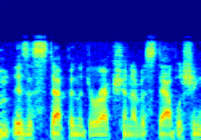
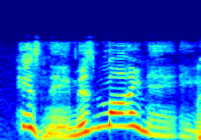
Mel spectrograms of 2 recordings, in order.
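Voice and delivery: very high, very slow, swooping, every word stretched out; 10 semitones higher, 4 dB louder than usual. Retelling a scene where a cartoon character stares at the TV: Homer Simpson voice. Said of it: "And Homer just looks at the T V and he goes".

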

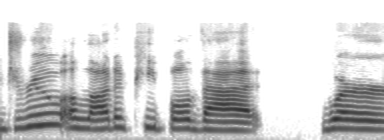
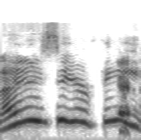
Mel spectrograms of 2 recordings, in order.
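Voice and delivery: put-on shrill, very high yell; 9 semitones higher than usual. Retelling a guy yelling at the speaker after a scare: retelling a guy yelling. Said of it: "this guy was like yelling at me".

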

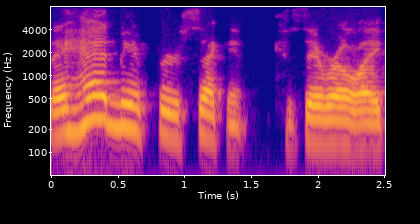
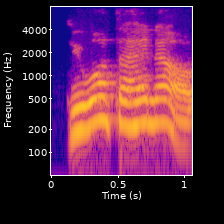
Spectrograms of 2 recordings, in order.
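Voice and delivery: put-on British accent, pitched up; 6 semitones higher than usual. Trying out an accent after being asked to do one on the podcast, british accent. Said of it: "Say hang out in a British accent".

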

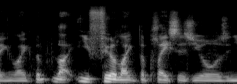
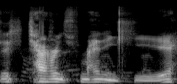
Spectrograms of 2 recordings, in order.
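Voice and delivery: put-on annoying voice, pitched higher; 3 semitones higher than usual. Joining in mocking an actor's voice: imitating Taron Manning's annoying voice. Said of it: "she has a really annoying voice that's like".

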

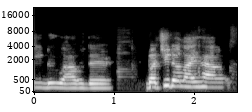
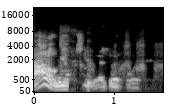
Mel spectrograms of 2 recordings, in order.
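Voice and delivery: usual speaking voice

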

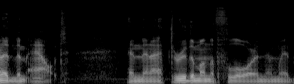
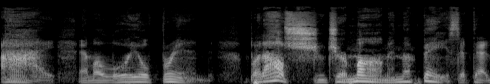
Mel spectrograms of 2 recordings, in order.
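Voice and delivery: put-on husky narrator voiceover voice, higher; 6 semitones higher than usual. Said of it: "it's the husky guy's voice".

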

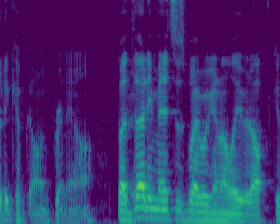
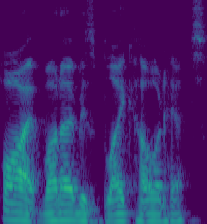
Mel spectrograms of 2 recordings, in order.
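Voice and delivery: slow, deliberate, measured, drawn-out speech; 4 dB quieter than usual. After offering to imitate Blake to his face, introduce yourself in an impression of Blake. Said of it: "That's my impression of Blake".

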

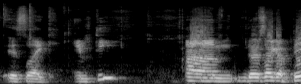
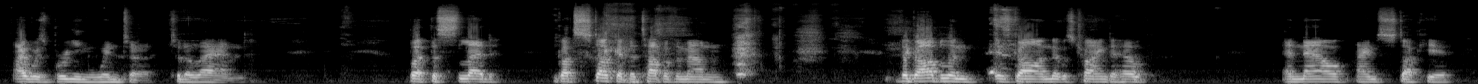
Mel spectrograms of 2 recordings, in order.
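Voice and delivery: deep, low, dropped-register voice; 3 semitones lower than usual. Telling a story, voicing the voice heard from the small dog, in a deep voice. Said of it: "you hear just this deep voice that goes".

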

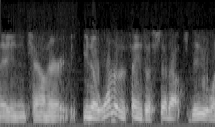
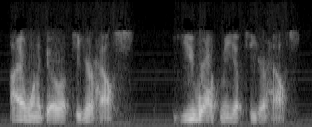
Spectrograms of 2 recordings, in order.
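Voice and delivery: mock very cold, flat, unvarying monotone; 3 semitones lower than usual. Telling a story, voicing a strange boy answering Harold: retelling a cold monotone. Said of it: "says in this very cold, monotone voice".

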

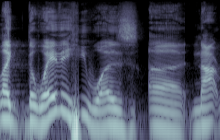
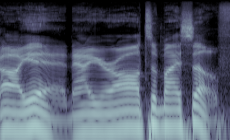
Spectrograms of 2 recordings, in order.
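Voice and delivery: put-on creepy voice; 3 semitones lower than usual. Retelling what a creepy taxi driver said: imitating a creepy voice. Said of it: "he had that real creepy vibe".

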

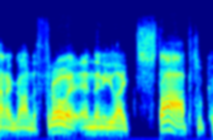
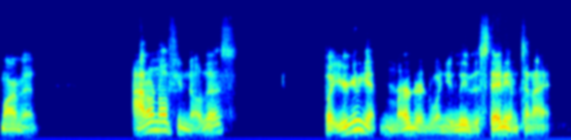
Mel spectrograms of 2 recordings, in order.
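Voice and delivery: softest, quietest hushed delivery; 4 semitones lower than usual. Retelling what was said to the umpire marvin during a fight: retelling own soft-spoken words. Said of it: "just in the softest".

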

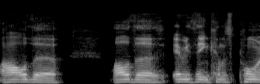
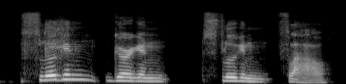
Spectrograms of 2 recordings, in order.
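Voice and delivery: put-on Swedish accent with raised pitch; 6 semitones higher, 3 dB louder than usual. Retelling a scene where Chicklet is upset, Lars's Swedish accent. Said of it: "He just says it in his Swedish accent".

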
